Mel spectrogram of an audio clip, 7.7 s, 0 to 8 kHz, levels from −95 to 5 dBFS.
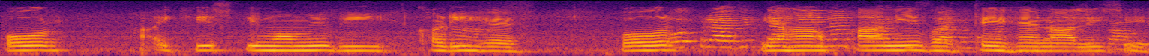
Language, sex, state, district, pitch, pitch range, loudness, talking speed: Hindi, female, Haryana, Jhajjar, 200 Hz, 190-205 Hz, -15 LUFS, 115 wpm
